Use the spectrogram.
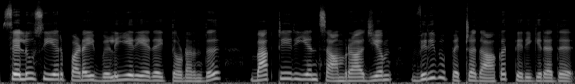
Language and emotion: Tamil, neutral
